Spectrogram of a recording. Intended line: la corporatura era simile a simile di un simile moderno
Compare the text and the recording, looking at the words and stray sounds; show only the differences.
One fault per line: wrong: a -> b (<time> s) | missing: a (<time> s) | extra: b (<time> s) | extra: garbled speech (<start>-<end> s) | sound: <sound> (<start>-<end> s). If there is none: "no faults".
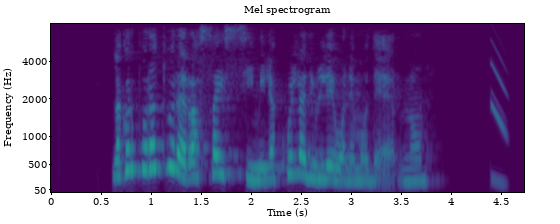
extra: assai (1.4 s)
wrong: simile -> quella (2.3 s)
wrong: simile -> leone (2.7 s)
sound: chirp (4.4-4.6 s)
